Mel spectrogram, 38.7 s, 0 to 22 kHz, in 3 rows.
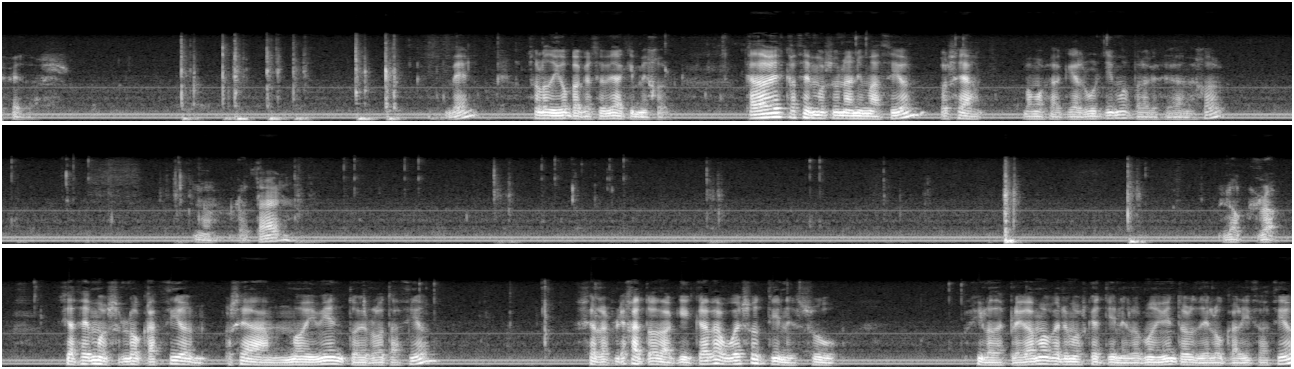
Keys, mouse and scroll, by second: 8.5-9.7 drag, 11.0-13.0 drag, 14.6 r, 15.9 r, 17.9 r, 20.0 r, 23.0 l, 24.3 i.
